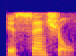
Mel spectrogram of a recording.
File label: "essential", English; adjective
